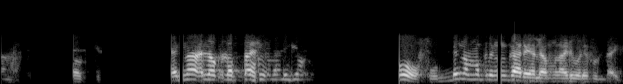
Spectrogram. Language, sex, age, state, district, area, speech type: Malayalam, male, 18-30, Kerala, Kozhikode, urban, conversation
